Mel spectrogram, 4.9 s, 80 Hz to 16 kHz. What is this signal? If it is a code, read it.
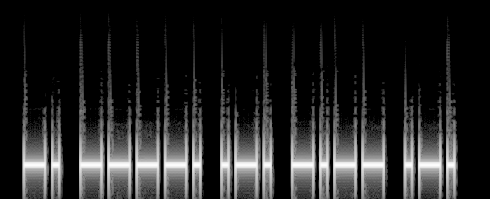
Morse code, heard as a keyed tone, about 17 wpm, 700 Hz. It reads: N9RYR
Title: USA Call Signs - 4x Character Spacing - 17wpm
